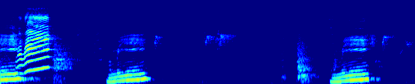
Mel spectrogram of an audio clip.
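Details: Pet talking Indian ringneck parakeet from India making three drawn-out, nasal, rising voice-like calls with a few soft clicks and murmurs between them.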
